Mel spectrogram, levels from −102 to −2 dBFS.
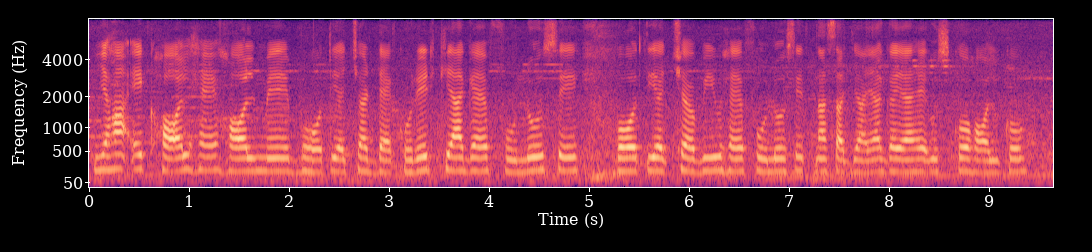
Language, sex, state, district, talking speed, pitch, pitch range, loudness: Hindi, female, Haryana, Jhajjar, 180 wpm, 190 Hz, 185-200 Hz, -18 LUFS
